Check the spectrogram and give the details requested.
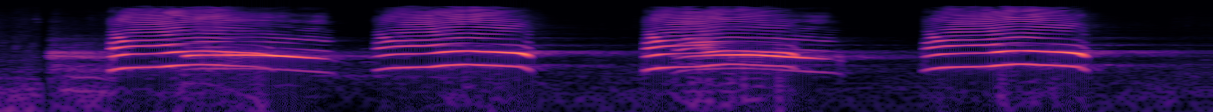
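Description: Indian peafowl (peacock) calling: four loud calls in quick succession, each rising and then falling in pitch.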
